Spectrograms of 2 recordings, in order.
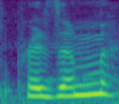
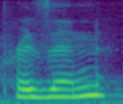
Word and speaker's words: PRiSM: errs specify remember Evans pronunciation is prism not prison I call us prisoners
